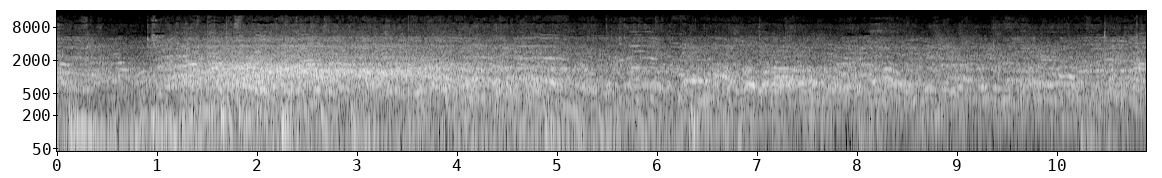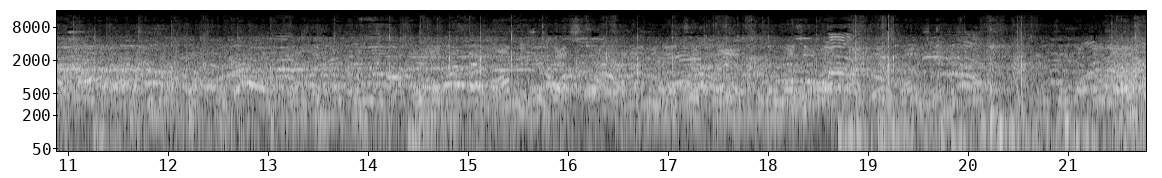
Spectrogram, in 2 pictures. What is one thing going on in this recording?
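A crowd cheers and chatters loudly in a large echoing gym.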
